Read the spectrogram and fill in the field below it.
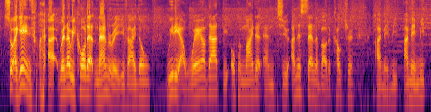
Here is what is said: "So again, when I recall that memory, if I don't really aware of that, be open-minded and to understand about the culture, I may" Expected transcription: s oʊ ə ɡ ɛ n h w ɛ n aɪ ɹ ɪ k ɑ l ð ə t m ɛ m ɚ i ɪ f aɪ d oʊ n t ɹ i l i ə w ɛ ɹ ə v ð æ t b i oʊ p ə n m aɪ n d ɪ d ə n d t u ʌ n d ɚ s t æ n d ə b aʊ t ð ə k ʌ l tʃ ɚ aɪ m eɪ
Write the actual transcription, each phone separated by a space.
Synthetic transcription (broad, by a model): s oʊ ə ɡ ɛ n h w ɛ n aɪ w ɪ k ɑ l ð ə t m ɛ m ɚ i ɪ f aɪ d oʊ n t ɹ i l i ə w ɛ ɹ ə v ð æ t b i oʊ p ə n m aɪ n d ɪ d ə n t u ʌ n d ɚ s t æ n d ə b aʊ t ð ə k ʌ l tʃ ɚ aɪ m eɪ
